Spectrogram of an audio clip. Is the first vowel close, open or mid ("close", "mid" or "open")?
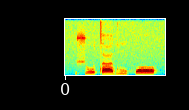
mid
